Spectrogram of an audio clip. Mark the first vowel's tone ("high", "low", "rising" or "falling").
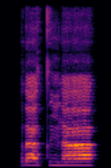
high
